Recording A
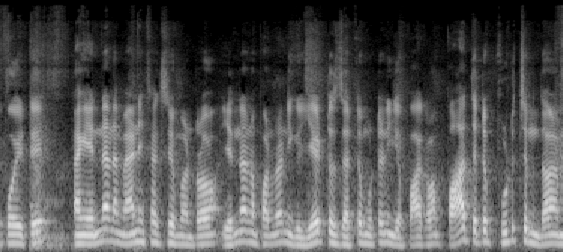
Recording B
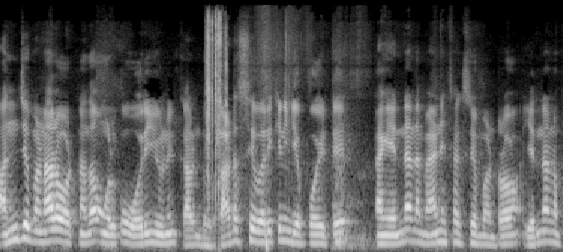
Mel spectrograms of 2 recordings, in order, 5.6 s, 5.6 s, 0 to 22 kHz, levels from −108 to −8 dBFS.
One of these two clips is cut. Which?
B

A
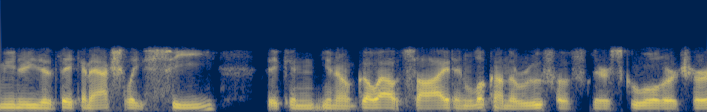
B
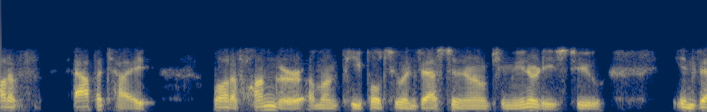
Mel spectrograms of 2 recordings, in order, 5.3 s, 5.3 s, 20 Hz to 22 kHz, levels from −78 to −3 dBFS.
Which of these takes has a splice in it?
A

